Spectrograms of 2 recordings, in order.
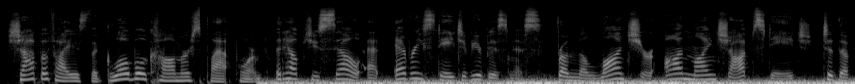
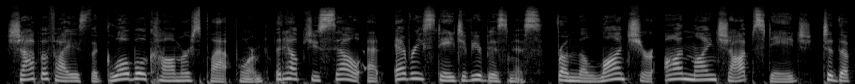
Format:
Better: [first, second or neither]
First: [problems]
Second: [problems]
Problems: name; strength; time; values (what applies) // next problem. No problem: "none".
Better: second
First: low rumble; noticeable; from 2.5 s on; 10 dB below the speech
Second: none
